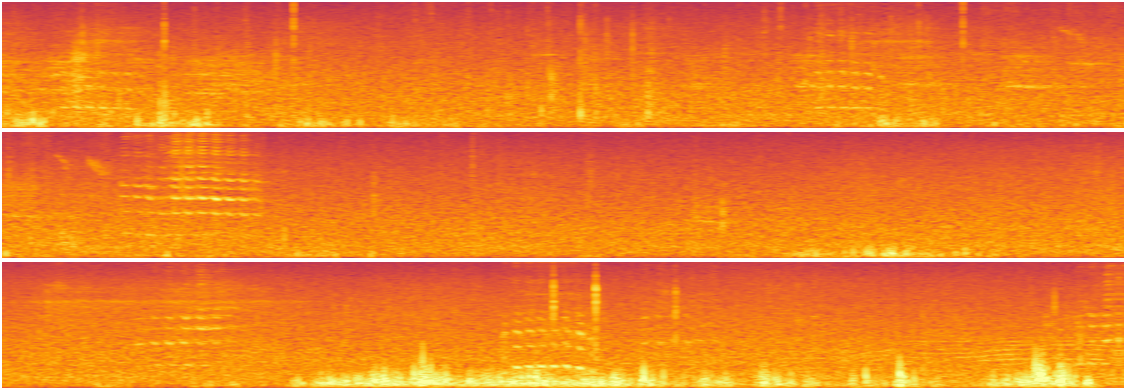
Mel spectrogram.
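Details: Playtime for Niño, a miniature goat buck, and his kids on a French farm: scattered short harmonic bleats, several in the first half and a cluster around the middle, among louder knocks, scuffling and rubbing noise.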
